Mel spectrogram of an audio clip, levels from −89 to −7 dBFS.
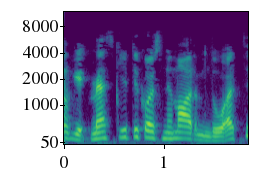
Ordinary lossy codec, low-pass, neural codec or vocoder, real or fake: MP3, 32 kbps; 7.2 kHz; codec, 16 kHz, 2 kbps, X-Codec, HuBERT features, trained on LibriSpeech; fake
